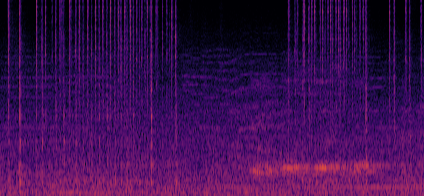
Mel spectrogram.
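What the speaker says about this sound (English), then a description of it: "These are some Schindler Modernized elevators at the Washington Reagan National" A Schindler modernized elevator runs at Washington Reagan National Airport, with rapid mechanical clicking and relay chatter that pauses, then a steady motor hum joins the resumed clicks, close and fairly loud.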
